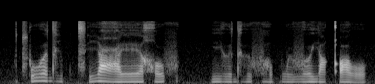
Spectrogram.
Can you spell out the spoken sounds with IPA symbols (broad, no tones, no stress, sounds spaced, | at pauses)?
t͡sʼ u ə̯ dʱ i p t͡sʼ i ʕ eː χ u f | j ɨ dʱ ɨ f ɦ o p w ʉ v ɵ j a qʼ o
